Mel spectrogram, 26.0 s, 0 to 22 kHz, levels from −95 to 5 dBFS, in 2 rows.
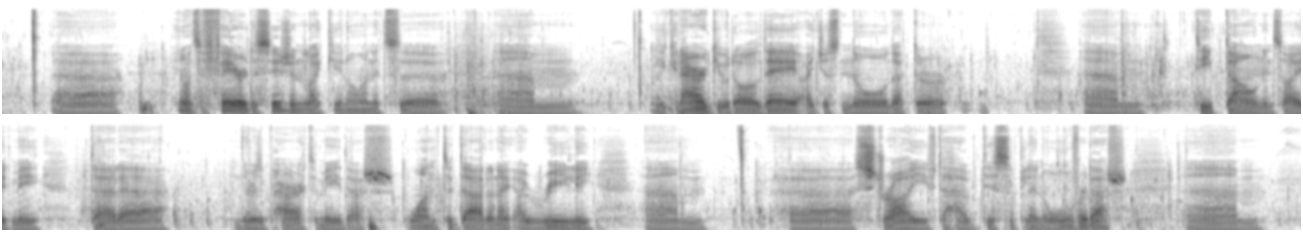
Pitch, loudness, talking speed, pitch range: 80 Hz, -37 LUFS, 125 wpm, 75-85 Hz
